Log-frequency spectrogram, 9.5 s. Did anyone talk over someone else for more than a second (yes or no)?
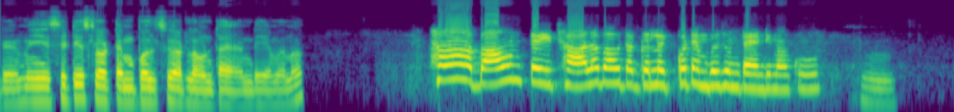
no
